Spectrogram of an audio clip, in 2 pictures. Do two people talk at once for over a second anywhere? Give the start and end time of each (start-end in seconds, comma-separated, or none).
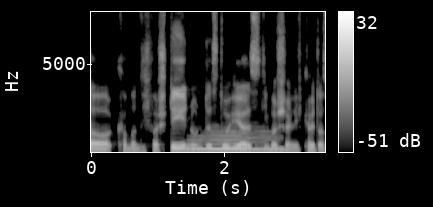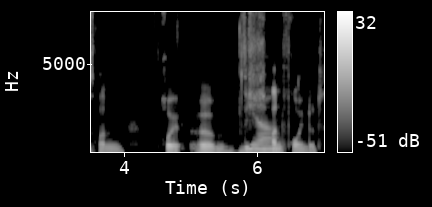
1.4-2.9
